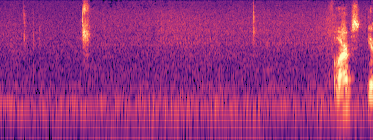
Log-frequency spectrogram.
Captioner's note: Casey clicks tongue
